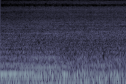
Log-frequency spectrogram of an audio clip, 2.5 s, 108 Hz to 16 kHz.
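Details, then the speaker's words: 2009 Pontiac G8 GT on a test drive after replacing the driveshaft carrier bearing with a Dorman unit; steady rising rumble pulling away under load with no more clunking, the carrier bearing was the cause, fixed. "Alright guys, so I'm on a test drive and I actually have no more clunking. Perfect fix, because that's what the problem was."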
